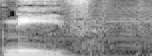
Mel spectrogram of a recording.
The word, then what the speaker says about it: Niamh: Neam. – Neve. – No, Neam. N-I-A-M-H. – Yeah, pronounced Neve.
